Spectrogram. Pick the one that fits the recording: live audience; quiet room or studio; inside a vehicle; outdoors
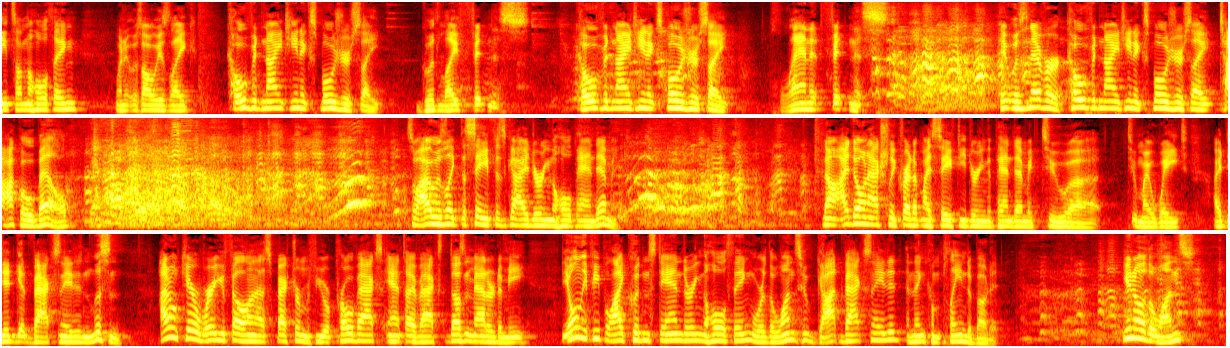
live audience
